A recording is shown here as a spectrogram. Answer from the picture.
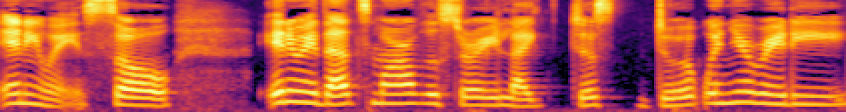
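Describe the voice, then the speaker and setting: In a quiet background, a woman with a plain, everyday voice speaks at a fairly high pitch and moderate pace, her pitch varying in an ordinary way. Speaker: podcast host. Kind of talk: casual chat. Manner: casual, filler-heavy.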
